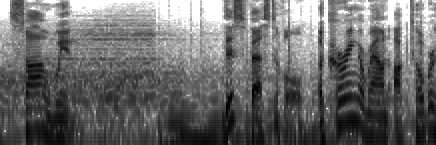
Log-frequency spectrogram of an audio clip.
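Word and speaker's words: Samhain: Long before Christianity adopted many practices, the ancient Celtic peoples of Britain and Ireland celebrated a festival called Sam Hai, pronounced saw win.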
